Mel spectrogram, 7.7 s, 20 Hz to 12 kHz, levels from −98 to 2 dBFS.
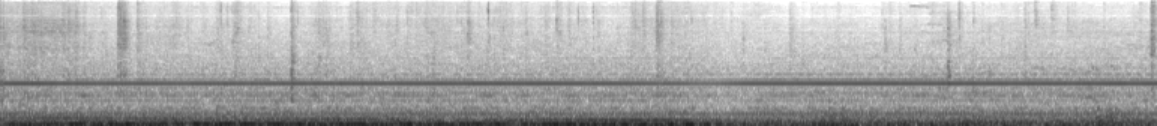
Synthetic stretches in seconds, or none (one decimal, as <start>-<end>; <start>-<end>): none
